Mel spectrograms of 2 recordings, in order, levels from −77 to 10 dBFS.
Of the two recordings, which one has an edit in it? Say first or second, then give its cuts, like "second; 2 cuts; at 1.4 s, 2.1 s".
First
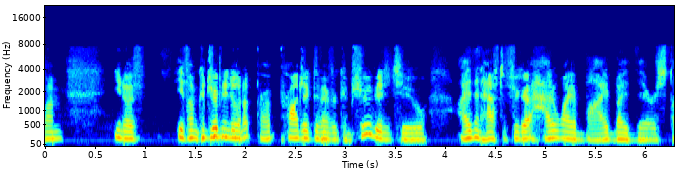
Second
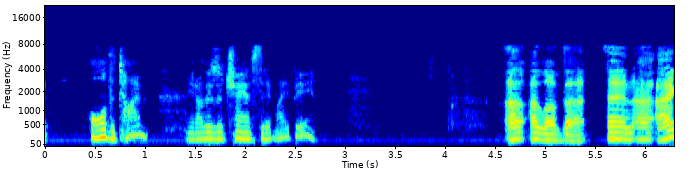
second; 1 cut; at 1.4 s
